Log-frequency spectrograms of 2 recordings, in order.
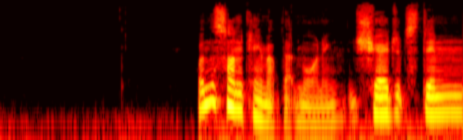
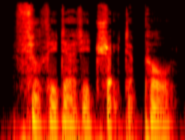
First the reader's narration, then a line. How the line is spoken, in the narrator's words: muttered Arthur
